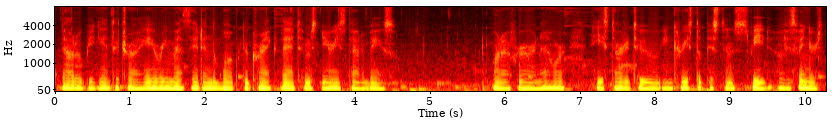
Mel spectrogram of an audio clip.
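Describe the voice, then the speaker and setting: Monotone, low-voiced man reading aloud. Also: normal speed. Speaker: let's play narrator reading a visual novel aloud. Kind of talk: read-aloud narration of game text. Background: game background music.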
